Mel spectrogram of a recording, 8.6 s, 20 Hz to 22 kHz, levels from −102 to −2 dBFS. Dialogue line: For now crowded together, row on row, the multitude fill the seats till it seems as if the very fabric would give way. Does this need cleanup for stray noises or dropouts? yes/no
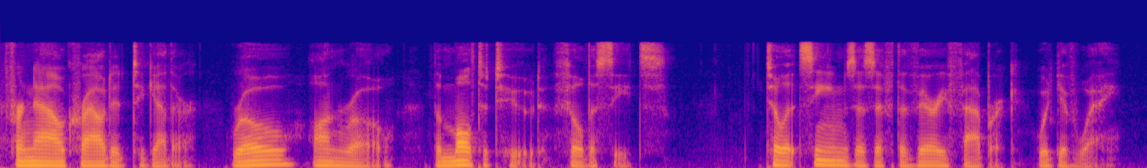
no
